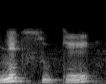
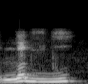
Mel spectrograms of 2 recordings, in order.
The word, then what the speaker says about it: Netsuké: chinois tiré du recueil netsoue évidemment ça s'écrit netsou mais René Vivien nous signale qu'il ne faut pas prononcer ainsi mais neg alors bon donc de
